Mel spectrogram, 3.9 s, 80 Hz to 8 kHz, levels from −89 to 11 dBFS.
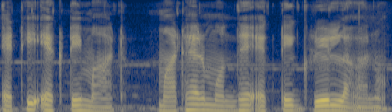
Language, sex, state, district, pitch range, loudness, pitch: Bengali, male, Tripura, Unakoti, 125-140 Hz, -20 LUFS, 135 Hz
